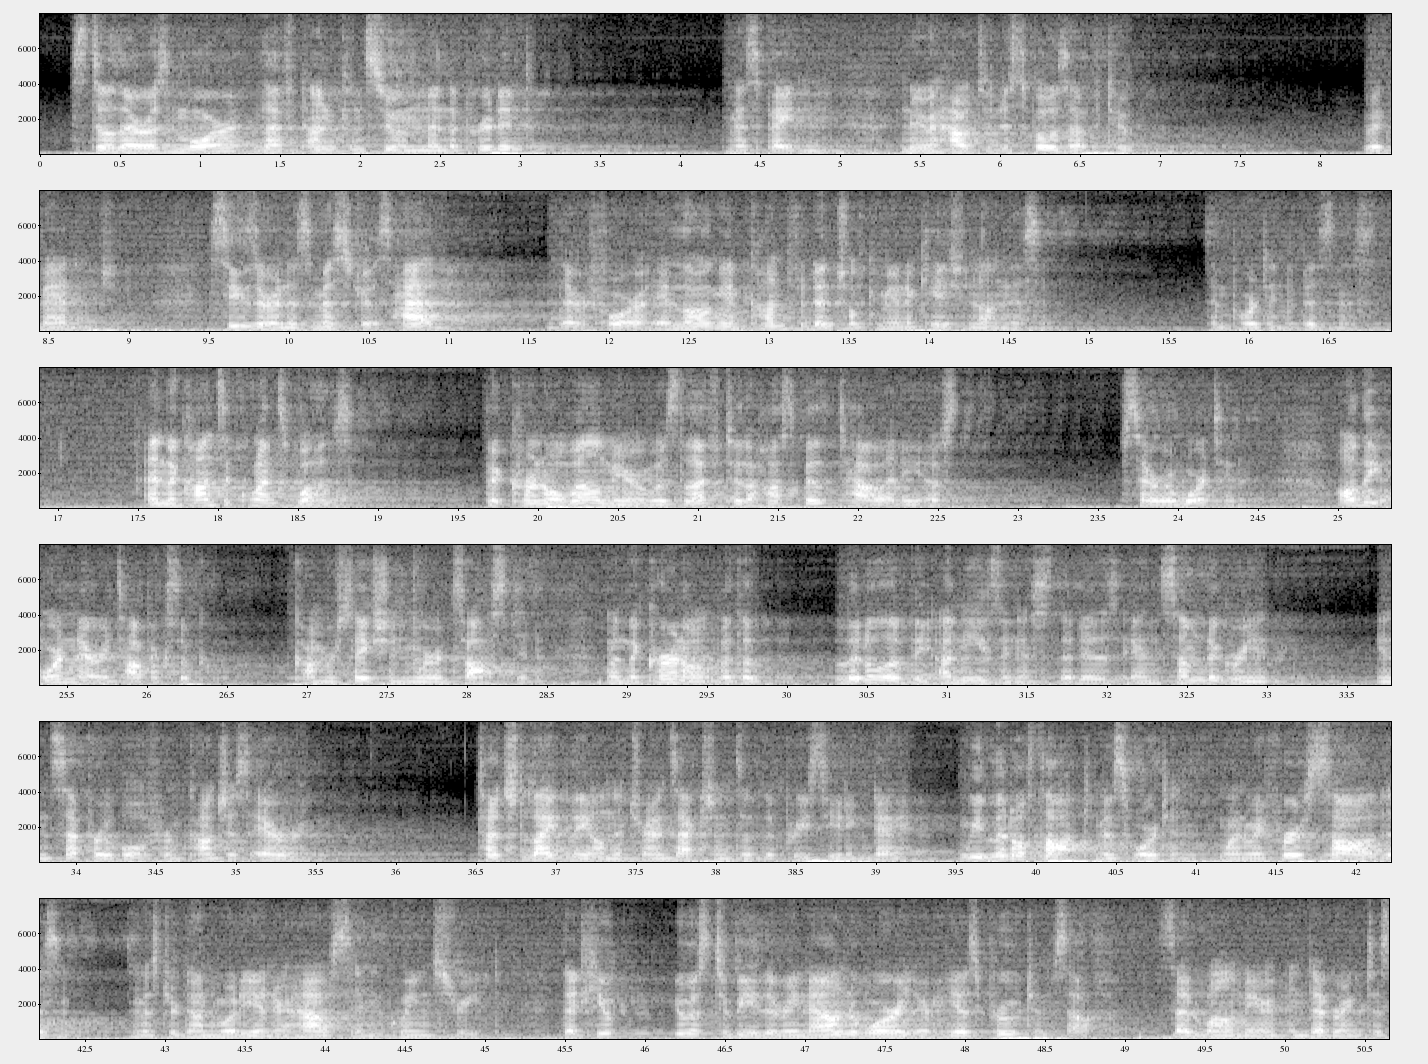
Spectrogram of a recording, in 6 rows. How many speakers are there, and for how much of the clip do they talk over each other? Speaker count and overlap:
one, no overlap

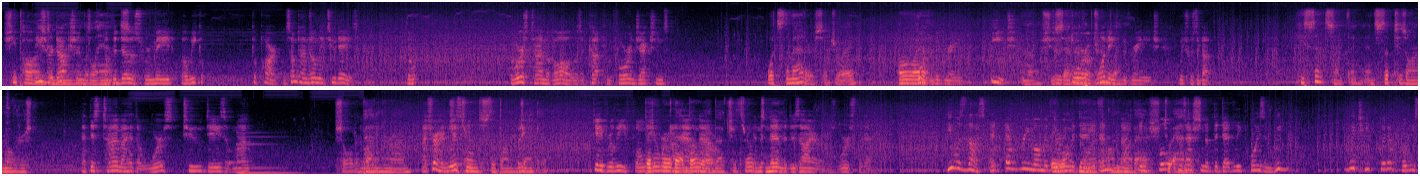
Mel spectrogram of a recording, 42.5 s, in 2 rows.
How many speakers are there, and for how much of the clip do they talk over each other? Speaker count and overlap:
two, about 25%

